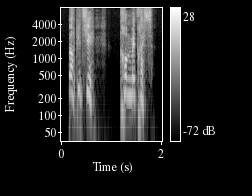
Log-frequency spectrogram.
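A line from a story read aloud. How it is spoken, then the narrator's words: Hurried exclamation. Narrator (French): s'écria la sœur noire, après avoir à peine pris le temps de déglutir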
